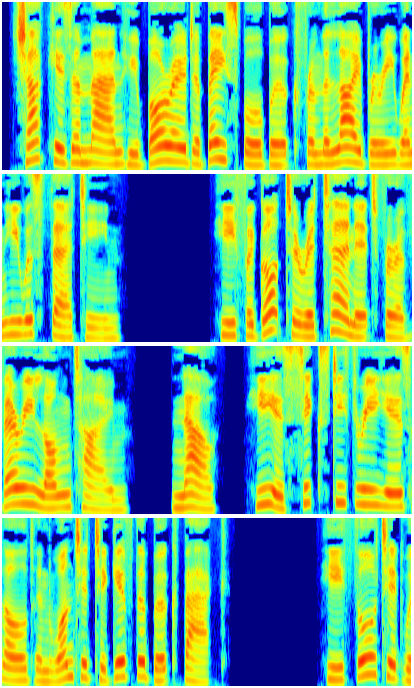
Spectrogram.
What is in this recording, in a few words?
English Newsroom Beginner SLOW Reading; Chuck Returns Library Book After 50 Years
